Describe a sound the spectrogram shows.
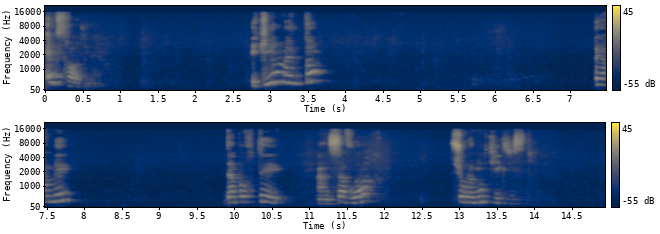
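A middle-aged woman speaks with animation in short bursts, close to a microphone.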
